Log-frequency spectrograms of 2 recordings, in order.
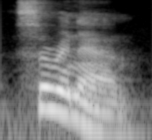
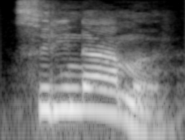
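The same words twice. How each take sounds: First: "Suriname" as SUR-ih-nam, English r; English pronunciation. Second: "Suriname" as soo-ree-NAH-muh, rolled r; Dutch pronunciation. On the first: Contrasting with Dutch, "Suriname" as plain English sur-ih-nam. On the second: Teaching viewers the local name, "Suriname" as soo-ree-NAH-muh. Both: Shown as a demonstration.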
